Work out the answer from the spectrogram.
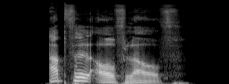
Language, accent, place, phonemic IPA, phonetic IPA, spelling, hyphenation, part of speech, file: German, Germany, Berlin, /ˈapfəlˌ.aʊ̯flaʊ̯f/, [ˈap͡fl̩ˌʔaʊ̯flaʊ̯f], Apfelauflauf, Ap‧fel‧auf‧lauf, noun, De-Apfelauflauf.ogg
- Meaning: apple cobbler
